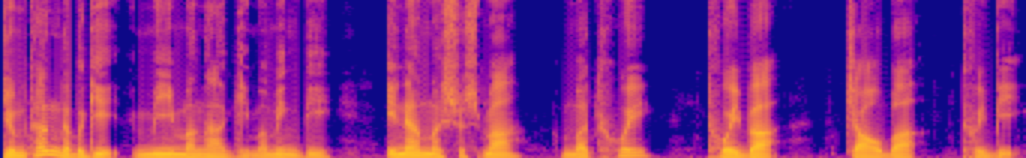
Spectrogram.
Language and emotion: Manipuri, neutral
